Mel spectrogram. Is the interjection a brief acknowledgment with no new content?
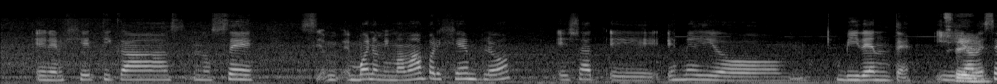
Yes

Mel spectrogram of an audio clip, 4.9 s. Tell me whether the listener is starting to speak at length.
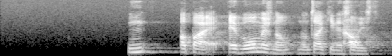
No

